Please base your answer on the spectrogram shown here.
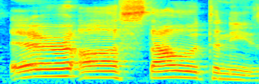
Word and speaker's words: Eratosthenes: It's pronounced Eratosthenes. All right, Eratosthenes.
